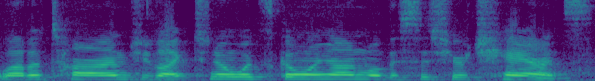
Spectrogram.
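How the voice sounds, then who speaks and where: A woman talks with fairly even intonation while noticeable background noise is heard. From upstate New York (Elmira). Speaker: community TV host. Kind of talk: interview.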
